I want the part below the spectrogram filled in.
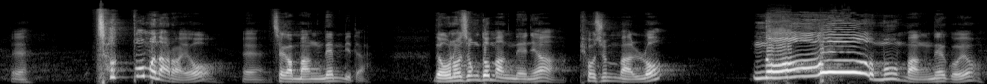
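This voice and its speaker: Funny korean pastor guy preaching, voice jumping all over, kinda high. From Busan, South Korea. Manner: animated, joking, full of vivid asides. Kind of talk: humorous evangelism sermon. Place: church seminar hall.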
